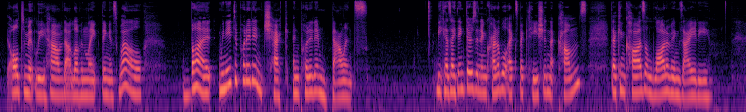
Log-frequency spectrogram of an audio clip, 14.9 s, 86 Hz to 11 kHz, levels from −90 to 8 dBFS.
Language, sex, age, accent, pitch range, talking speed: English, female, 20-39, American, 180-230 Hz, 155 wpm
